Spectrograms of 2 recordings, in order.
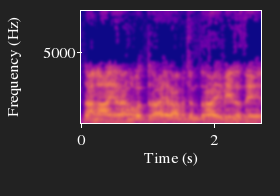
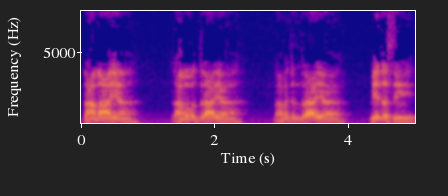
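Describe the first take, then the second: First: The words flow together without pauses between them. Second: Each word is said separately with pauses between. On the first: The recitation earns its merit. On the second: No special merit is gained.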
